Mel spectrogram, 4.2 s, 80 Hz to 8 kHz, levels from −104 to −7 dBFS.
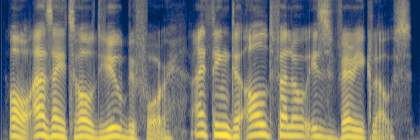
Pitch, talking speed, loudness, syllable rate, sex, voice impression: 160 Hz, 200 wpm, -15 LUFS, 5.0 syllables/s, male, very masculine, adult-like, slightly middle-aged, slightly thick, tensed, slightly weak, very bright, very hard, slightly clear, fluent, slightly raspy, slightly cool, very intellectual, refreshing, very sincere, slightly calm, slightly mature, friendly, reassuring, very unique, elegant, slightly wild, slightly sweet, lively, kind, slightly intense, slightly sharp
